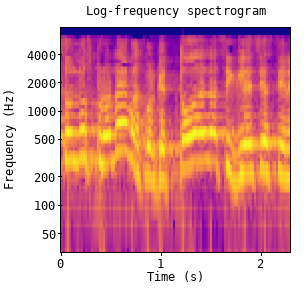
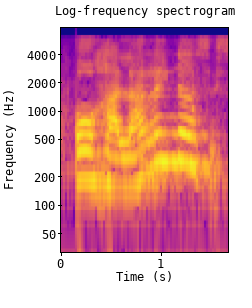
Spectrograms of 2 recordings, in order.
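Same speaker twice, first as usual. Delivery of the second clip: slow, sarcastic drawl with a laugh. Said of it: "les está hablando sarcásticamente".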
